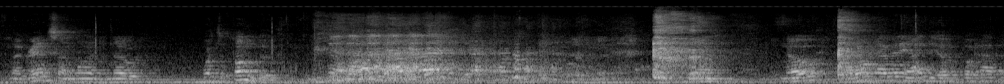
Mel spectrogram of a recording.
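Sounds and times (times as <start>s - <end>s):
person coughing: 6.5s - 7.3s, 8.4s - 8.8s.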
